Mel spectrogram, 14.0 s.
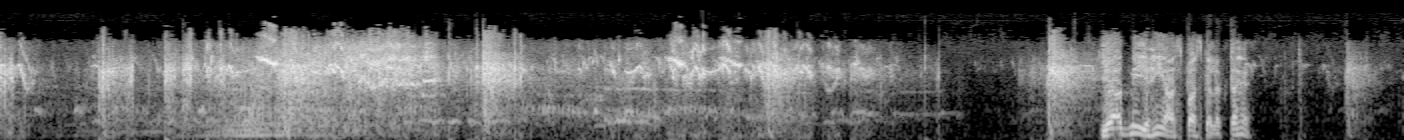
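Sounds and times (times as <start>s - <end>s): sharp crack: 0.0s - 5.4s, 7.4s - 8.2s, 10.4s - 11.3s, 13.4s - 14.0s
many birds chirping: 0.0s - 14.0s.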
